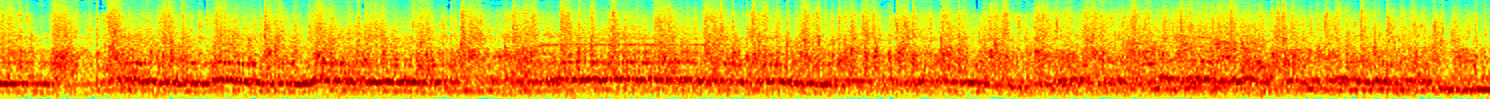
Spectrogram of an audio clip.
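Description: A crowd claps in rhythm.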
